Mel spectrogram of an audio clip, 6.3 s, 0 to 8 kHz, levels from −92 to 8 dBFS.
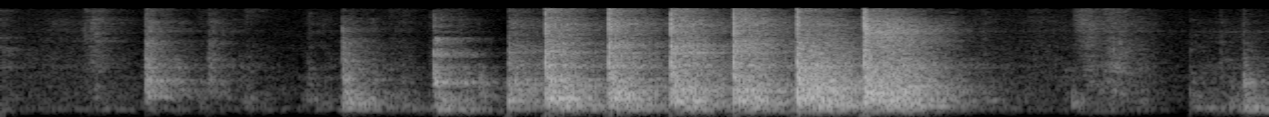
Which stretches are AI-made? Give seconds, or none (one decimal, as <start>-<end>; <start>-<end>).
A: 0.0-6.3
